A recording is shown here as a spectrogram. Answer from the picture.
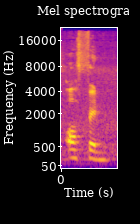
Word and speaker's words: often: to keep in mind we do not pronounce this word often t is silent okay so it is often now often means more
